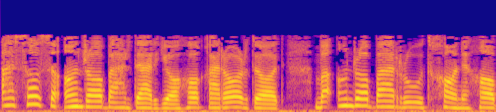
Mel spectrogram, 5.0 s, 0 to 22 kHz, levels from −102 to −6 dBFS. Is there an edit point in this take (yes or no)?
no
